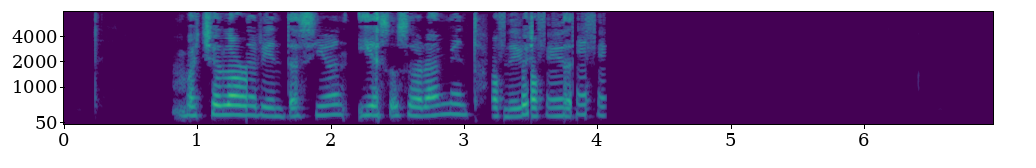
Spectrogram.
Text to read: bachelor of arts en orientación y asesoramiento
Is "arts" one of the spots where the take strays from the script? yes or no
yes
